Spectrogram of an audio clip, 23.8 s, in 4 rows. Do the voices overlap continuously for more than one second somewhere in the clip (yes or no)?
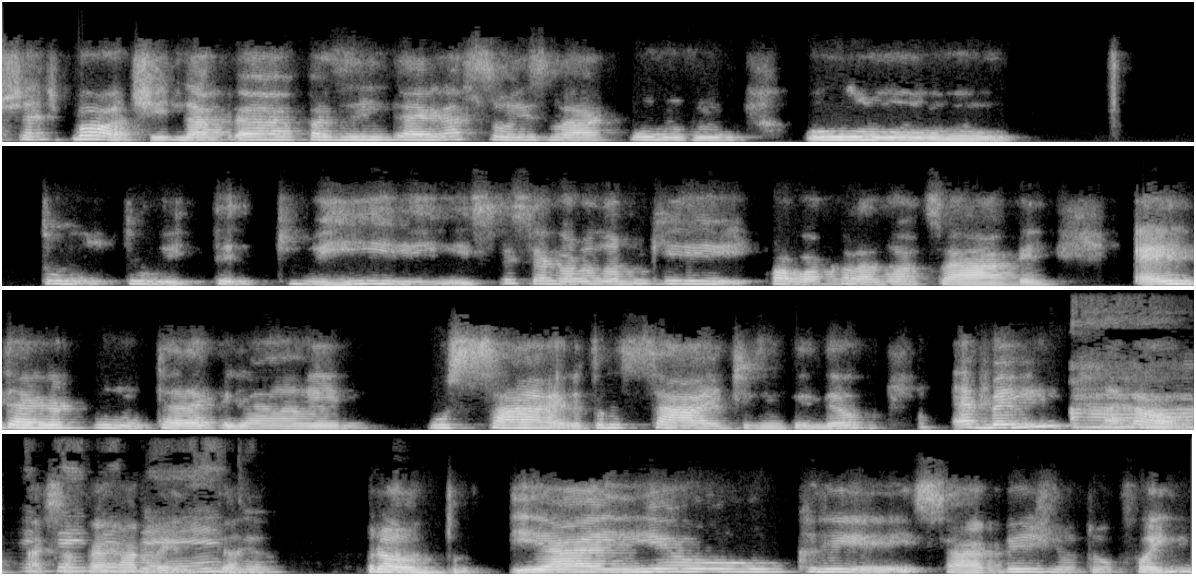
yes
